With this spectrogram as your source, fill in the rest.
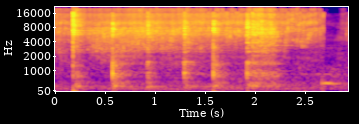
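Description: Cashews shallow-frying in oil in a pan, a bright crackling sizzle throughout, punctuated by five or six scraping stirs at a steady pace, close and clear.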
